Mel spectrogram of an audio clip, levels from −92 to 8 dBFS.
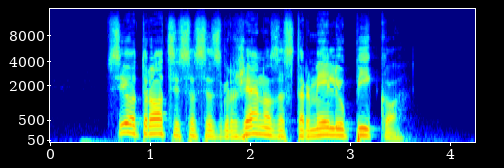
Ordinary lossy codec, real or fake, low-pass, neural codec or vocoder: Opus, 64 kbps; real; 14.4 kHz; none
